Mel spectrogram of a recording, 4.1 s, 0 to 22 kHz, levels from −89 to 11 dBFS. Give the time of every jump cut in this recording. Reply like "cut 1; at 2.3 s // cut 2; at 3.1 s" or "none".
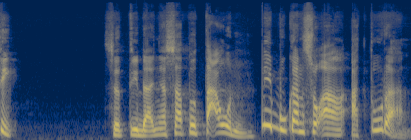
cut 1; at 2.6 s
